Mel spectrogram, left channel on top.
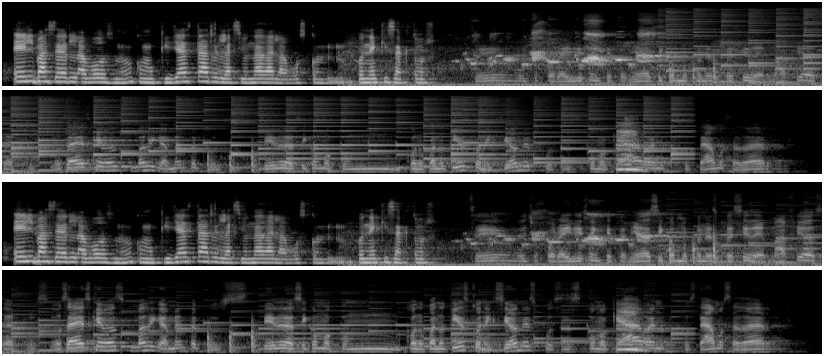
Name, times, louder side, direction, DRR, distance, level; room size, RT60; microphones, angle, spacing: voice 1, 0.0-4.3 14.3-14.7, left 1 dB, 15° left, 15 dB, 1.0 m, -23 dB
Bird, 3.4-8.6, left 5 dB, 55° left, 1.6 m, -31 dB
voice 2, 4.7-15.9, right 3 dB, 75° right, 11 dB, 2.2 m, -31 dB
sound 1, 6.5-15.1, left 5 dB, 85° left, 1.3 m, -35 dB
sound 2, 6.7-7.4 10.2-11.0 12.6-12.7, right 3 dB, 45° right, 1.2 m, -36 dB
29.5 x 19.0 x 8.7 m, 0.80 s
head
